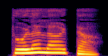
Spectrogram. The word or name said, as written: ತೊಳಲಾಡು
